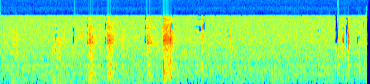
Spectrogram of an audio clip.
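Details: Pet cat chittering indoors as a young kitten: a string of quick staccato clicks and chirps in irregular bursts, some sharper peaks near the end, in a quiet small room.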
